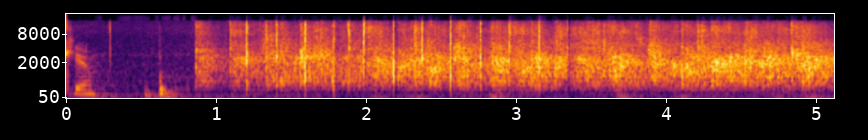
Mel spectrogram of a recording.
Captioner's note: applause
